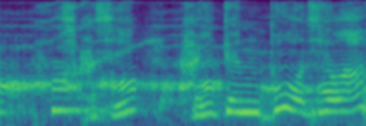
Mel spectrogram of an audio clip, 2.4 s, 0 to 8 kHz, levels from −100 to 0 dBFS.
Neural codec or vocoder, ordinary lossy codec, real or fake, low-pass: codec, 16 kHz, 4 kbps, FunCodec, trained on Chinese and English, 50 frames a second; none; fake; none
